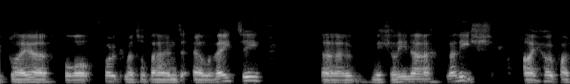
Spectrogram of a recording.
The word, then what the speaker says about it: Eluveitie: It's Yeah, it's Eluveitie. You don't pronounce Eluveitie. the U; it's just Uh, Eluveitie.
